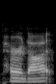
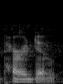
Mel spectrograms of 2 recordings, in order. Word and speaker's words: peridot: it looks pretty cool going off the french pronunciation okay both are correct as i say i feel like i've heard it both ways but i feel like peridot is what i hear more often than peridot pacifica uses it okay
